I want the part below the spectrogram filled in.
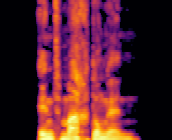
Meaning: plural of Entmachtung
- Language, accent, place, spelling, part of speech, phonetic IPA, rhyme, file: German, Germany, Berlin, Entmachtungen, noun, [ɛntˈmaxtʊŋən], -axtʊŋən, De-Entmachtungen.ogg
